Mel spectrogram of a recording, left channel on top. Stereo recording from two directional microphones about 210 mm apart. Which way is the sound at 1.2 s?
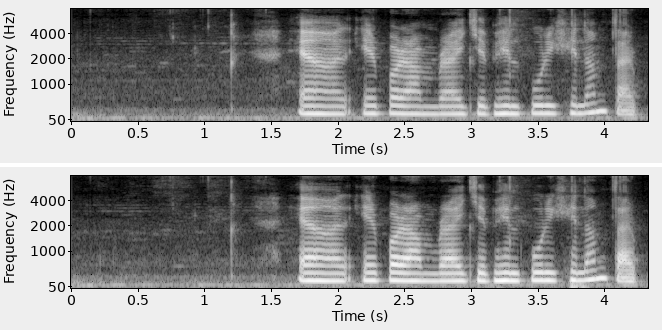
15° right (ahead or behind).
